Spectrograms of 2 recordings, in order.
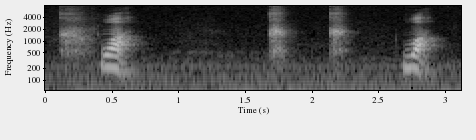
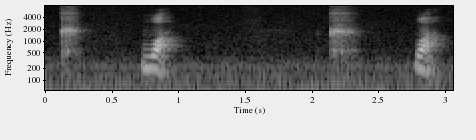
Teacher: The C goes to your neck, and then the W goes to your mouth.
